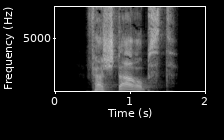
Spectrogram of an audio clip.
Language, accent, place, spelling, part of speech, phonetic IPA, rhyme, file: German, Germany, Berlin, verstarbst, verb, [fɛɐ̯ˈʃtaʁpst], -aʁpst, De-verstarbst.ogg
- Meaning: second-person singular preterite of versterben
